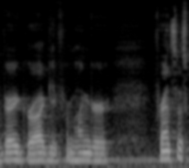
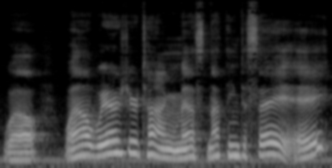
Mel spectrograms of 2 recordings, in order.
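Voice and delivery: high, loud witch's taunt; screechy needling with a sharp questioning end; 7 semitones higher, 4 dB louder, slower than usual. A narrator's reading. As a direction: taunt the child like a wicked witch. Witch taunts the silent child.

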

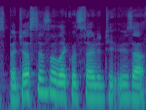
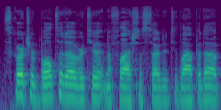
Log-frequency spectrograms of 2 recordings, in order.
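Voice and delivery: ordinary delivery

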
